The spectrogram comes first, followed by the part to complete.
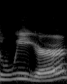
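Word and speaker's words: Uyghur: bit on that so the the weager it's weager with a u weager force uh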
